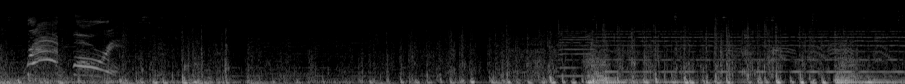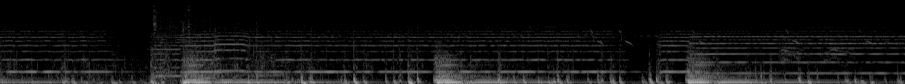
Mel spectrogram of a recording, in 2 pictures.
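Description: Horses gallop with steady, rapid hoofbeats and let out occasional whinnies during an escape through a canyon in Red Dead Redemption 2, with music and brief shouting voices layered over the riding.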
